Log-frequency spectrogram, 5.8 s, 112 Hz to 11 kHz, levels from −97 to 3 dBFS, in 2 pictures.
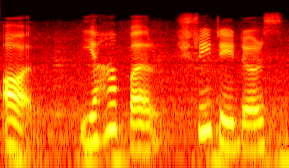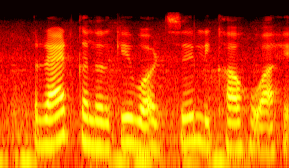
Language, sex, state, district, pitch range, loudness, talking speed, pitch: Hindi, female, Madhya Pradesh, Dhar, 185-240 Hz, -19 LUFS, 135 wpm, 210 Hz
